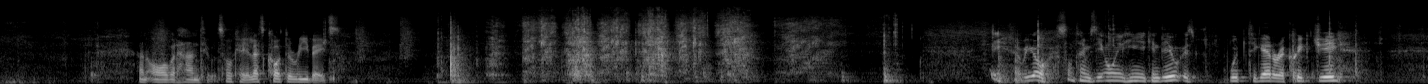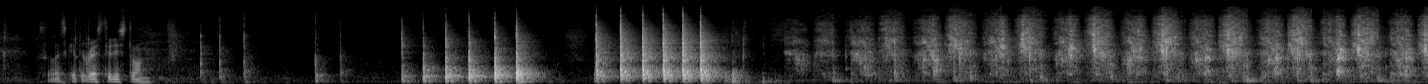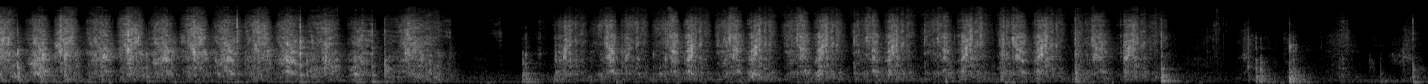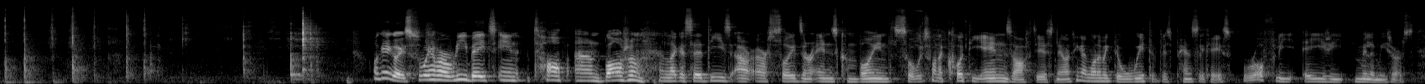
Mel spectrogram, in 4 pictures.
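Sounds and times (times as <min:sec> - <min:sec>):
hand plane cutting wood: 0:04.8 - 0:09.0, 0:22.0 - 0:33.2, 0:33.8 - 0:40.3.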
